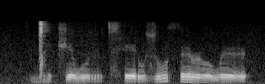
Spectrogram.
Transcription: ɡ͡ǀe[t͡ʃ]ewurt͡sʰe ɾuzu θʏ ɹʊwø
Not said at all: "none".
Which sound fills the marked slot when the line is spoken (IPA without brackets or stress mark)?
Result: t͡ʃ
